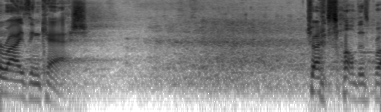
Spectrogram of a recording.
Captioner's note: laughter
